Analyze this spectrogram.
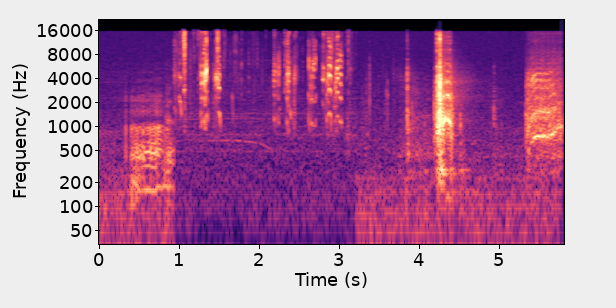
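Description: A cordless drill/driver whirs briefly while bolts are being taken out, followed by a run of light metallic clicks and clinks from the bolts and spanner. A sharp clank comes about four seconds in, and the drill whirs again near the end with a rising tone.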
